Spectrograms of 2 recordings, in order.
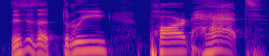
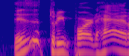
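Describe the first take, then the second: First: "three-part" drawn out slowly and leaned on; slow, weighty repeat hitting "three-part"; stress on three-part. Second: Said in the usual way. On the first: Shown as a demonstration.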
